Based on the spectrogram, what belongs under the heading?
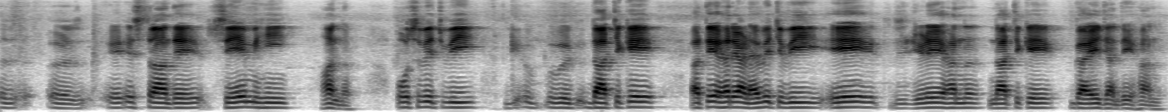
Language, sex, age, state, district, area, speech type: Punjabi, male, 45-60, Punjab, Amritsar, urban, spontaneous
